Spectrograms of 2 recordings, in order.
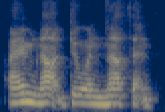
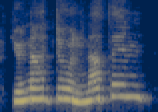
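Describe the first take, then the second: First: Said in the usual way. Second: Rising surprised question "You're not doing nothing?"; incredulous echo. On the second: Real, not acted.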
